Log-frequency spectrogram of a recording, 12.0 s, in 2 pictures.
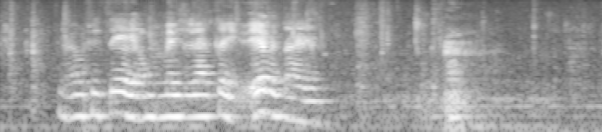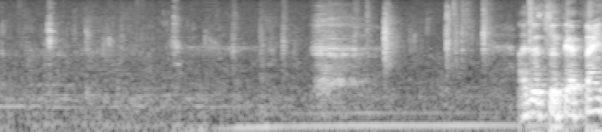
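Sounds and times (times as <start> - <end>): person chewing: 0.0 - 11.4
low steady hum: 0.0 - 12.0
heavy breath: 7.9 - 10.0.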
